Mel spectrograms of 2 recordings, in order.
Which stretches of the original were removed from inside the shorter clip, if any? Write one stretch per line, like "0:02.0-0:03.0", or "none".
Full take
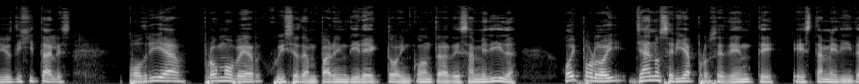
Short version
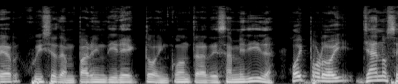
0:05.3-0:05.6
